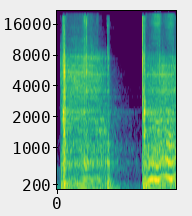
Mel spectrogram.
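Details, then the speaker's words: 1972 Triumph Dolomite 1850 barn find, unused 34 years, starter energised via trigger wire because the wiring is faulty: two short bursts of steady, even cranking with no binding; the engine turns over freely, before fuel lines and ignition are sorted. "oh she's turning over that's a start that's a start that's a start that's a start well engine is turning over that's the main thing"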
